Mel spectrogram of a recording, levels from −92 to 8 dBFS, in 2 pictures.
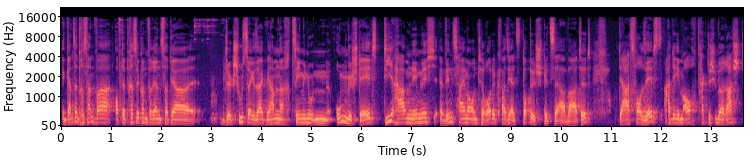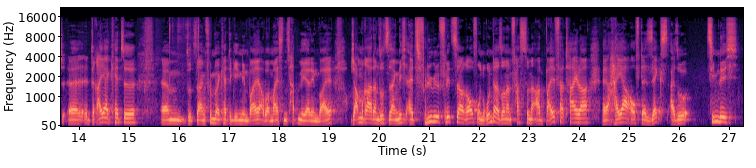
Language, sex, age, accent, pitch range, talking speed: German, male, 30-49, German, 110-135 Hz, 160 wpm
